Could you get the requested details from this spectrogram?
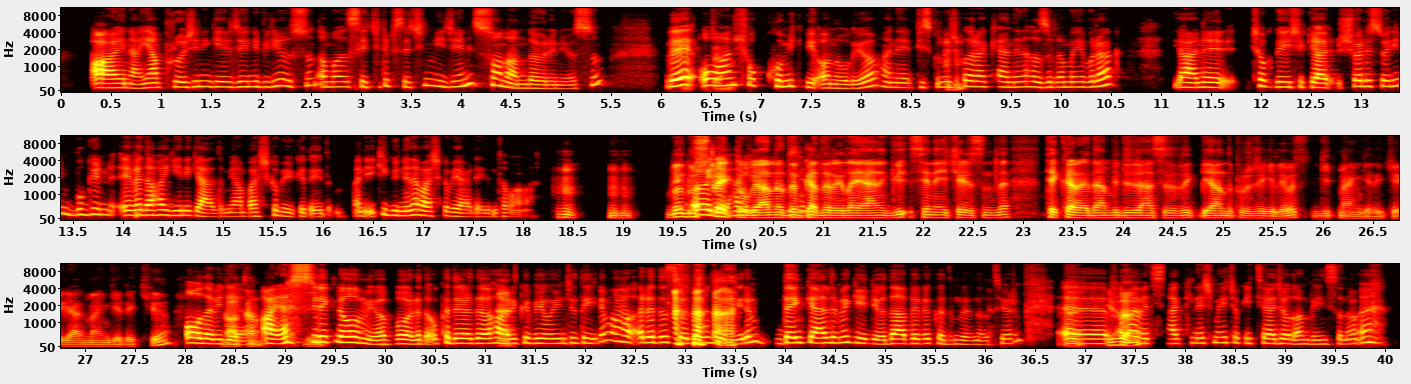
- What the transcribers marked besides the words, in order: other background noise; tapping; other noise; laughing while speaking: "Sürekli"; chuckle; chuckle
- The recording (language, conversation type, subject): Turkish, podcast, Evde sakinleşmek için uyguladığın küçük ritüeller nelerdir?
